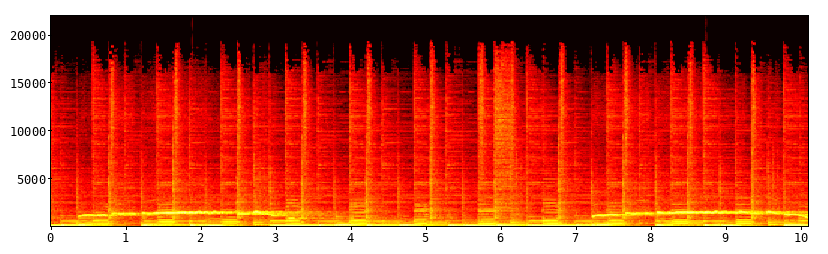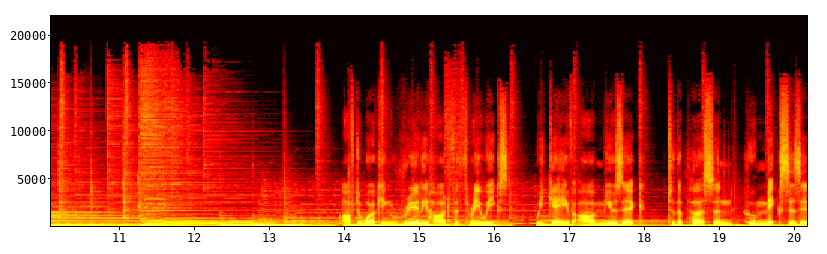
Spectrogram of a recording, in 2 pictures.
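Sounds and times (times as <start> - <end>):
busy steady guitar accompaniment: 0.0 - 20.1
playful sliding whistle swooping upward: 0.4 - 3.9, 7.2 - 10.6
speech: 14.2 - 20.1.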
